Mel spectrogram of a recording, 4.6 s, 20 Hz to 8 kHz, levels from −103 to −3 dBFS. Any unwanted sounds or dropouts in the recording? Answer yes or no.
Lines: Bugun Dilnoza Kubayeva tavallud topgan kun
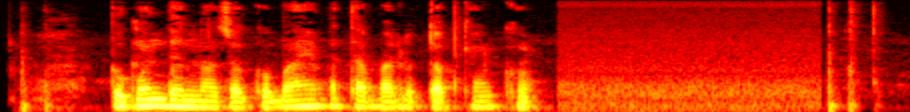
no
